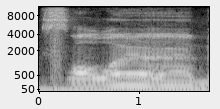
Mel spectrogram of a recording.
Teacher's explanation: صاد کو موٹا کر کے پڑھنا ہے، صاد میں سیٹی بھی ادا کرنی ہے، واو کے بعد الف ہونے کی وجہ سے واو کو بھی ایک الف کی مقدار کھینچیں گے، اور جب با پر وقف کریں گے تو با کو بھی ایک الف کی مقدار کھینچ کر پڑھیں گے۔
